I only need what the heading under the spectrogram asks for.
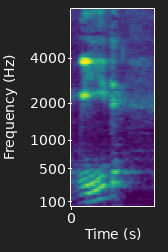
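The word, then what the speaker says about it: Wied: My name is pronounced, and it is acceptable for you to call me Weed, Mr. Weed, Hayweed, W-I-E-D, period, even though it's phonetically sounds like weed, which has a drug connotation.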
